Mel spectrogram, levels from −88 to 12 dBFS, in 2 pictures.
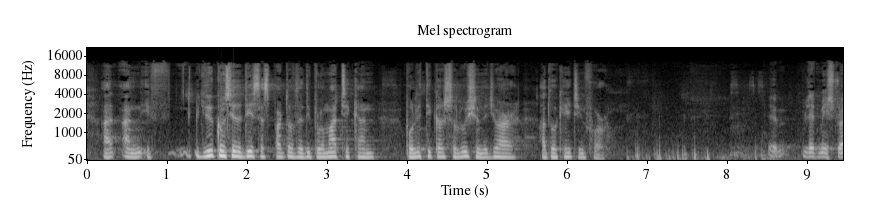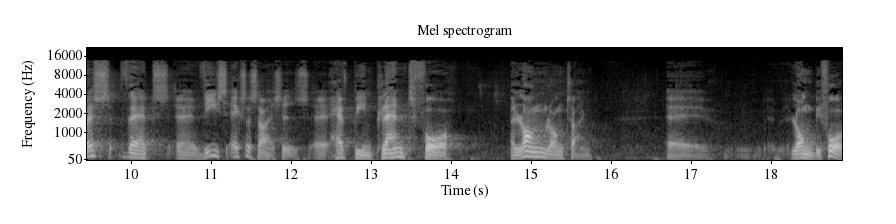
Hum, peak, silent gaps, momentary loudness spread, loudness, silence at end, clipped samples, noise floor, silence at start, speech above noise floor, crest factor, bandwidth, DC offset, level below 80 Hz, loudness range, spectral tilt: none; 0 dBFS; none; 19 LU; -19 LUFS; 0 s; under 0.1%; -52 dBFS; 0 s; 33 dB; 20 dB; 13.5 kHz; under 0.1%; -52 dBFS; 11 LU; -5 dB/octave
